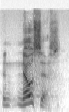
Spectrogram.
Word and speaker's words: gnosis: Technically, this is a Greek word called gnosis. The G is silent.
